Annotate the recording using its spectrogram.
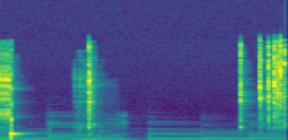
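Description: Intro-animation sound effects over background music: a sharp pop just after the start, the loudest thing here, then a softer hit with a low thud a little before the middle. Held music notes carry on underneath, dropping out briefly around the middle before returning.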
